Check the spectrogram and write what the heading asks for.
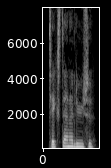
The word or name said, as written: tekstanalyse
